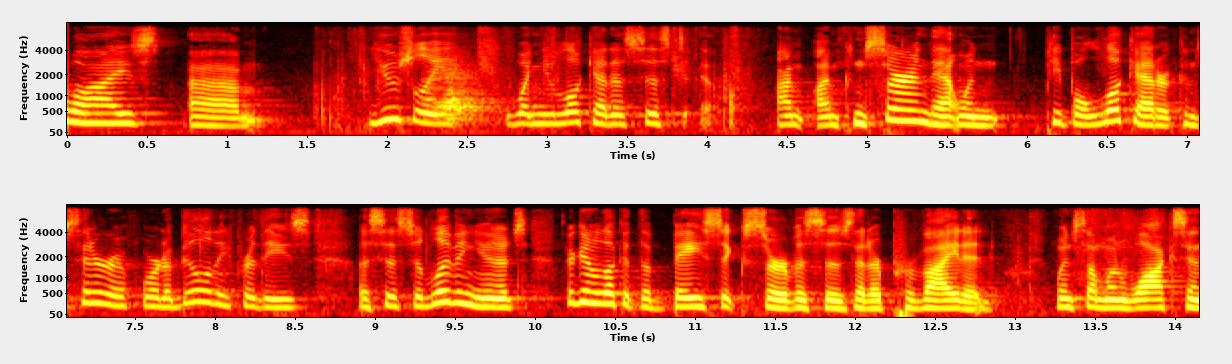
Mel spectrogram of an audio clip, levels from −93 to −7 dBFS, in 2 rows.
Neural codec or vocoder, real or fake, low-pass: none; real; 7.2 kHz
